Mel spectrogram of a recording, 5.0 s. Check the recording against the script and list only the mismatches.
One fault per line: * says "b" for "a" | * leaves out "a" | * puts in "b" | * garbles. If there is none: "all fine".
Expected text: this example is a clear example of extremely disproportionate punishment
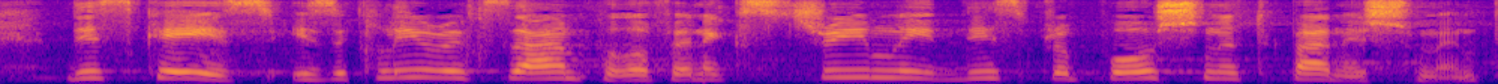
* says "case" for "example"
* puts in "an"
